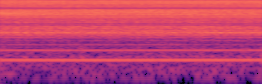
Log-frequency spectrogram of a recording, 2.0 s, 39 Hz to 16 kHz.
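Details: Rebuilt Flyer DC motor (armature polished, some cupping remains) in locomotive #2: steady even high whir over a clean hum, no knocks or rattles; running smoothly at speed.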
